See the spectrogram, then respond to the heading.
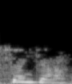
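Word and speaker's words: Sangha: Tăng nguyên là tăng già, tiếng Ấn Độ đọc là sen già, dịch nghĩa ra chữ Hán là hòa hợp chúng.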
